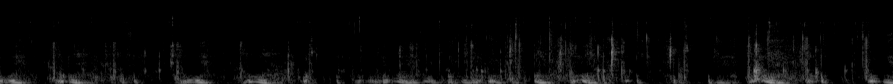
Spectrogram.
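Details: Max the dog enthusiastically licking food from an orange textured lick mat, recorded indoors up close; steady run of moist slurping and tongue clicks, bunched into rhythmic low bursts over nine seconds.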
